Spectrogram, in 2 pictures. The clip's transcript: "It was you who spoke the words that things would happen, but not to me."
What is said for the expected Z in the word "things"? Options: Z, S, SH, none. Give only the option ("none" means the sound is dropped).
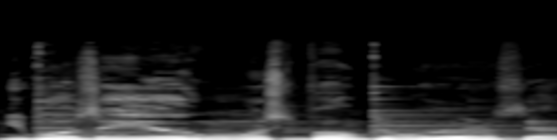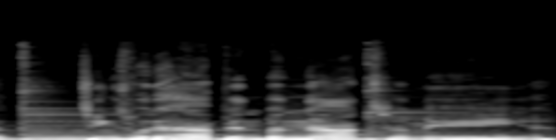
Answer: Z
